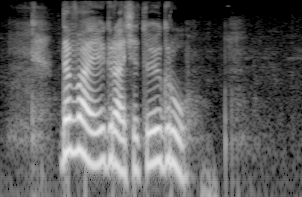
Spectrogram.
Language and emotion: Russian, positive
